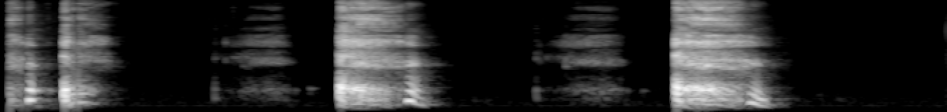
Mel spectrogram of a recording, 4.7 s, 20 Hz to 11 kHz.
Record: {"three_cough_length": "4.7 s", "three_cough_amplitude": 28564, "three_cough_signal_mean_std_ratio": 0.34, "survey_phase": "beta (2021-08-13 to 2022-03-07)", "age": "65+", "gender": "Female", "wearing_mask": "No", "symptom_none": true, "symptom_onset": "12 days", "smoker_status": "Ex-smoker", "respiratory_condition_asthma": false, "respiratory_condition_other": false, "recruitment_source": "REACT", "submission_delay": "4 days", "covid_test_result": "Negative", "covid_test_method": "RT-qPCR", "influenza_a_test_result": "Negative", "influenza_b_test_result": "Negative"}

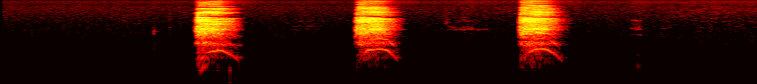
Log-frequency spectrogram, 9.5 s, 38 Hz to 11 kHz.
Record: {"exhalation_length": "9.5 s", "exhalation_amplitude": 13889, "exhalation_signal_mean_std_ratio": 0.31, "survey_phase": "beta (2021-08-13 to 2022-03-07)", "age": "45-64", "gender": "Male", "wearing_mask": "No", "symptom_change_to_sense_of_smell_or_taste": true, "symptom_loss_of_taste": true, "smoker_status": "Never smoked", "respiratory_condition_asthma": false, "respiratory_condition_other": false, "recruitment_source": "Test and Trace", "submission_delay": "2 days", "covid_test_result": "Positive", "covid_test_method": "RT-qPCR", "covid_ct_value": 16.5, "covid_ct_gene": "ORF1ab gene"}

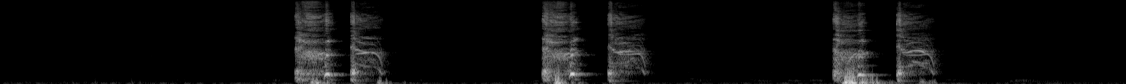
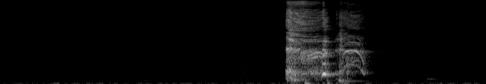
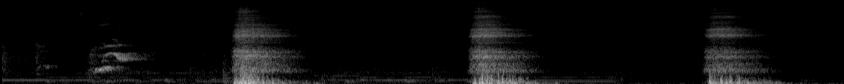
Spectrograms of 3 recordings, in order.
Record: {"three_cough_length": "11.3 s", "three_cough_amplitude": 19127, "three_cough_signal_mean_std_ratio": 0.29, "cough_length": "4.9 s", "cough_amplitude": 12716, "cough_signal_mean_std_ratio": 0.26, "exhalation_length": "8.4 s", "exhalation_amplitude": 8777, "exhalation_signal_mean_std_ratio": 0.38, "survey_phase": "beta (2021-08-13 to 2022-03-07)", "age": "18-44", "gender": "Female", "wearing_mask": "No", "symptom_cough_any": true, "symptom_runny_or_blocked_nose": true, "symptom_shortness_of_breath": true, "symptom_sore_throat": true, "symptom_fatigue": true, "symptom_headache": true, "symptom_change_to_sense_of_smell_or_taste": true, "symptom_onset": "3 days", "smoker_status": "Current smoker (11 or more cigarettes per day)", "respiratory_condition_asthma": false, "respiratory_condition_other": false, "recruitment_source": "Test and Trace", "submission_delay": "2 days", "covid_test_result": "Positive", "covid_test_method": "RT-qPCR", "covid_ct_value": 20.6, "covid_ct_gene": "ORF1ab gene", "covid_ct_mean": 21.6, "covid_viral_load": "84000 copies/ml", "covid_viral_load_category": "Low viral load (10K-1M copies/ml)"}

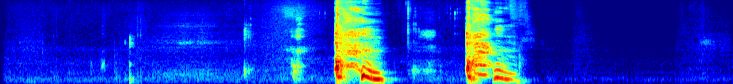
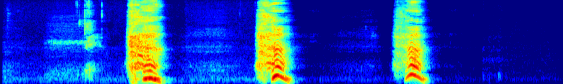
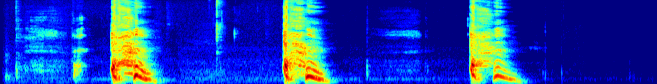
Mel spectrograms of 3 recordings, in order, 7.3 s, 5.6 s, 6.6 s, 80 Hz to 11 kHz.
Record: {"cough_length": "7.3 s", "cough_amplitude": 32768, "cough_signal_mean_std_ratio": 0.25, "exhalation_length": "5.6 s", "exhalation_amplitude": 28490, "exhalation_signal_mean_std_ratio": 0.29, "three_cough_length": "6.6 s", "three_cough_amplitude": 32768, "three_cough_signal_mean_std_ratio": 0.29, "survey_phase": "beta (2021-08-13 to 2022-03-07)", "age": "65+", "gender": "Female", "wearing_mask": "No", "symptom_runny_or_blocked_nose": true, "smoker_status": "Never smoked", "respiratory_condition_asthma": false, "respiratory_condition_other": false, "recruitment_source": "REACT", "submission_delay": "2 days", "covid_test_result": "Negative", "covid_test_method": "RT-qPCR", "influenza_a_test_result": "Unknown/Void", "influenza_b_test_result": "Unknown/Void"}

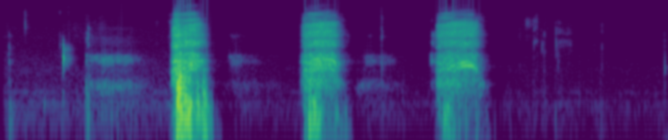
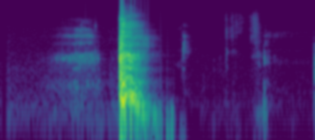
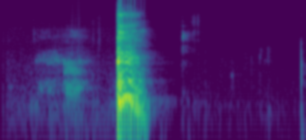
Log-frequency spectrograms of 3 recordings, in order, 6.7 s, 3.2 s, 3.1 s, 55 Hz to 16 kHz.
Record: {"exhalation_length": "6.7 s", "exhalation_amplitude": 32768, "exhalation_signal_mean_std_ratio": 0.24, "three_cough_length": "3.2 s", "three_cough_amplitude": 32768, "three_cough_signal_mean_std_ratio": 0.19, "cough_length": "3.1 s", "cough_amplitude": 32768, "cough_signal_mean_std_ratio": 0.2, "survey_phase": "beta (2021-08-13 to 2022-03-07)", "age": "18-44", "gender": "Male", "wearing_mask": "No", "symptom_none": true, "smoker_status": "Never smoked", "respiratory_condition_asthma": false, "respiratory_condition_other": false, "recruitment_source": "REACT", "submission_delay": "1 day", "covid_test_result": "Negative", "covid_test_method": "RT-qPCR", "influenza_a_test_result": "Negative", "influenza_b_test_result": "Negative"}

